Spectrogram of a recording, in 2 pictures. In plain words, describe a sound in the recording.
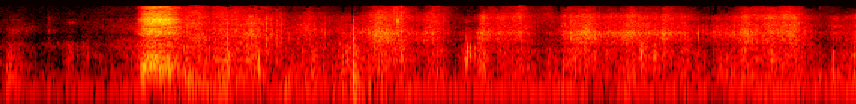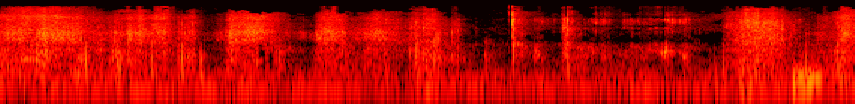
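Paper wrapping rustles and crinkles.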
